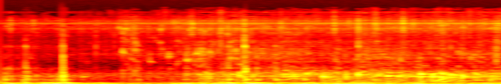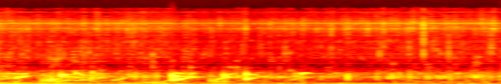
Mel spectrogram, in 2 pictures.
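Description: Air bubbles from a diver's breathing gurgle and burble underwater.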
